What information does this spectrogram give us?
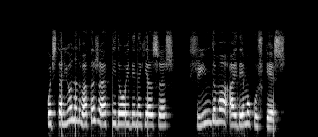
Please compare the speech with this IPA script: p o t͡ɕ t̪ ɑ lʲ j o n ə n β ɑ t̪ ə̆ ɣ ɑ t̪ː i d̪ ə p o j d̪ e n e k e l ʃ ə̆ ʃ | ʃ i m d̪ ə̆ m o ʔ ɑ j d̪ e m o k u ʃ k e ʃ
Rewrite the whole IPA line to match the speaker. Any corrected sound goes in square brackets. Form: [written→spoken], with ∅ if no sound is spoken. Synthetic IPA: p o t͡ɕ t̪ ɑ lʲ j o n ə n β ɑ t̪ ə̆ [ɣ→ʒ] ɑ t̪ː i d̪ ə [p→∅] o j d̪ e n e k e l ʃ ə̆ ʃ | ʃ [i→y] m d̪ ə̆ m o ʔ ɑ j d̪ e m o k u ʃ k e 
